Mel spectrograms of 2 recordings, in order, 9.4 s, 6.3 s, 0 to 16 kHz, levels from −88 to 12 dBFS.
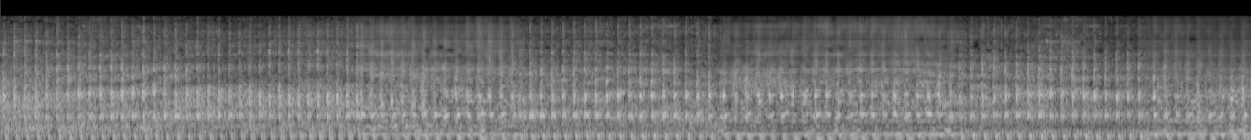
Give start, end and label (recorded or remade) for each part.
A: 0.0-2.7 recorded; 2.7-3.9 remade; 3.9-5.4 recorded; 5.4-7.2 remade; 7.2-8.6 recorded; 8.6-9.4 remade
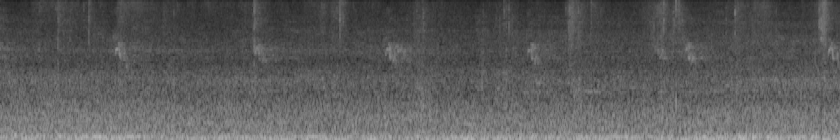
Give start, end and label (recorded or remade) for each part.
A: 0.0-1.1 remade; 1.1-4.8 recorded; 4.8-5.4 remade; 5.4-6.3 recorded

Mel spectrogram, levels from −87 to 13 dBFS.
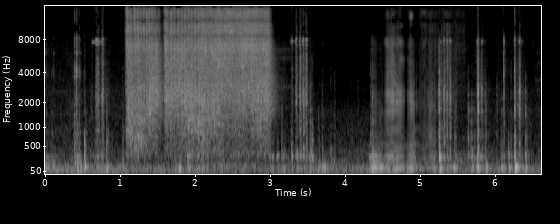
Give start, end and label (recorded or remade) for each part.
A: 0.0-4.4 recorded; 4.4-5.2 remade; 5.2-6.6 recorded

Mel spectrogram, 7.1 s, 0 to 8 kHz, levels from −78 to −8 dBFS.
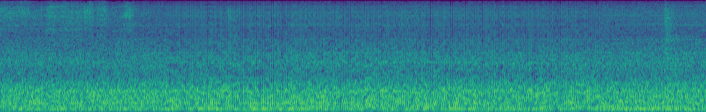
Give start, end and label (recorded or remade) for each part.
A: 0.0-1.7 recorded; 1.7-6.0 remade; 6.0-7.1 recorded

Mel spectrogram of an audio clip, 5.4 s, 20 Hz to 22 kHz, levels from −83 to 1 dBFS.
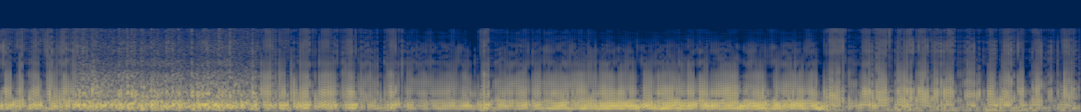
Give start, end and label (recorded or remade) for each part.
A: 0.0-0.4 remade; 0.4-1.3 recorded; 1.3-5.4 remade

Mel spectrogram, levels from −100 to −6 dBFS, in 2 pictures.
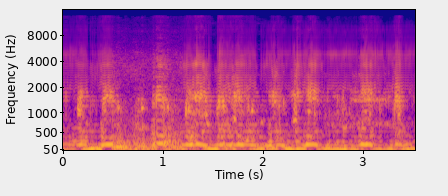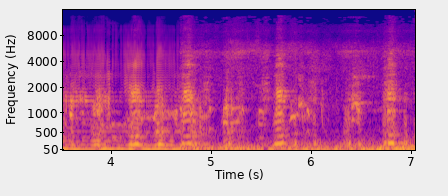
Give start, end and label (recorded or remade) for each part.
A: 0.0-0.5 remade; 0.5-1.2 recorded; 1.2-4.7 remade; 4.7-7.0 recorded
